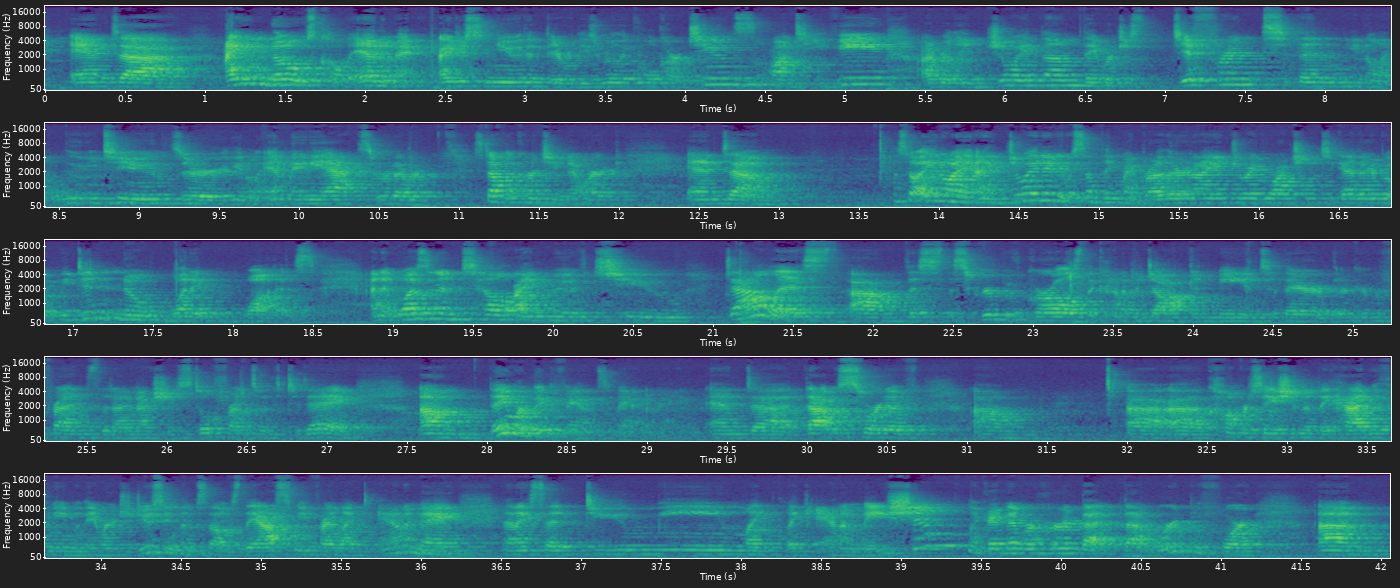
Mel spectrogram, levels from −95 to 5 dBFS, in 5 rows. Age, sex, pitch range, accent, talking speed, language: 20-39, female, 175-215 Hz, American, 220 wpm, English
